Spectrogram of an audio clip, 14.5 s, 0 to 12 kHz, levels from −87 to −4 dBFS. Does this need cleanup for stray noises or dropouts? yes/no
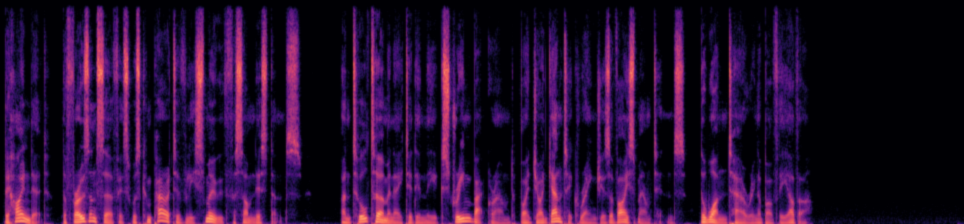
no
